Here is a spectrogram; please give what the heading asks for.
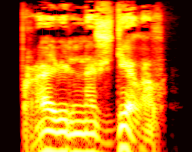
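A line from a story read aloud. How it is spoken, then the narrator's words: Grumbling. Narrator (Russian): проворчал мистер Гикари Крейг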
